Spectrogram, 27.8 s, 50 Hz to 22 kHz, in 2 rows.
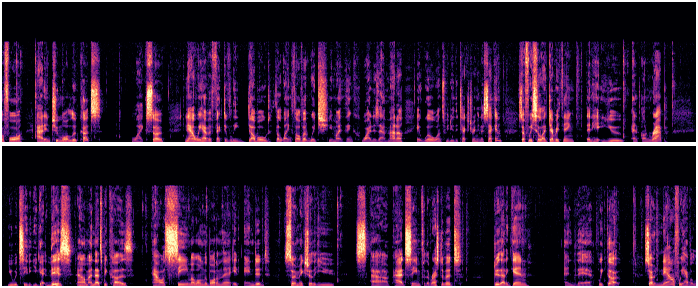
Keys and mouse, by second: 1.1 click, 1.6 a, 2.1-3.5 drag, 3.5 z, 9.4-11.4 drag, 9.8 a, 10.0 a, 10.3 a, 11.4 u, 16.6-20.0 middle drag, 20.0 ctrl+e, 22.9 a, 23.0 a, 23.8 u, 26.4 Tab, 27.4 shift+z.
